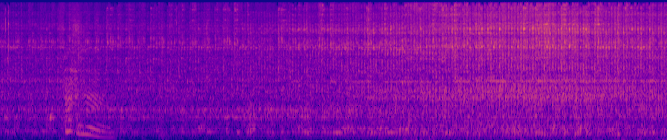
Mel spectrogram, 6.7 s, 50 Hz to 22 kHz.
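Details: 1980 Chrysler Sea King 15 hp two-stroke outboard, cold, after replacing ignition coil to cure quarter-to-three-quarter throttle misfire: spins up smoothly, holding a steady beat that climbs with throttle without missing; both cylinders firing cleanly.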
